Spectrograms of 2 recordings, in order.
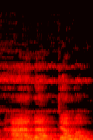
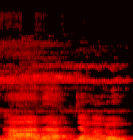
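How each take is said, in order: First: "ada jamalun" said slowly, falling at the end; a measured statement, "ada jamalun" closing downward; statement intonation. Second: "Hada jamalun" drawn out, rising at the end; question intonation by mistake. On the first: Teacher correcting student's intonation, "ada jamalun" as a falling statement. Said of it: "kalau intonasi seperti itu, intonasi apa?". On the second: Teacher showing student's carried-over intonation, "Hada jamalun" rising like a question. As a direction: stretch "Hada jamalun" slowly upward like a question. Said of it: "Terbawa suasana ini".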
